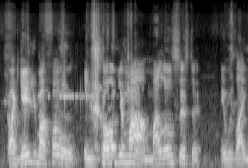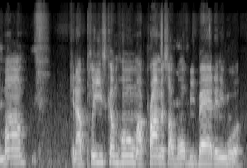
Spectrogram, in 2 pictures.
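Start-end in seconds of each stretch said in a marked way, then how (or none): 4.9-9.7 put-on child begging, slower. Speaker retells the listener phoning their mom on his phone, imitating a kid begging. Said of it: "you were copping please".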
